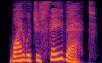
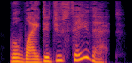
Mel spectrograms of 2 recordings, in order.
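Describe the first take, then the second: First: A touch of gentle concern. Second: A mildly sharpened, stern question; a hint of sharp impatience. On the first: Retold or imitated. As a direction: ask kindly, trying not to upset him. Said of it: "I asked as gently as I could". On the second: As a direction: press the child for an answer, edged. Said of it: "my voice dropped an octave and turned sharp".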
